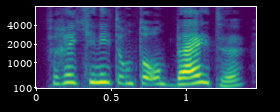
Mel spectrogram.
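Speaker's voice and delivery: mother shouting a reminder over the phone; calling. A narrator's reading. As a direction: call out the reminder. Mother calls on bad line.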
